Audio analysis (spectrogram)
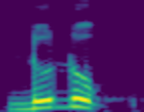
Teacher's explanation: Kalau saya pribadi biasanya melafalkan D alfabet itu begini. Ujung lidah ke langit-langit, bukan ke pangkal gigi seri atas.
